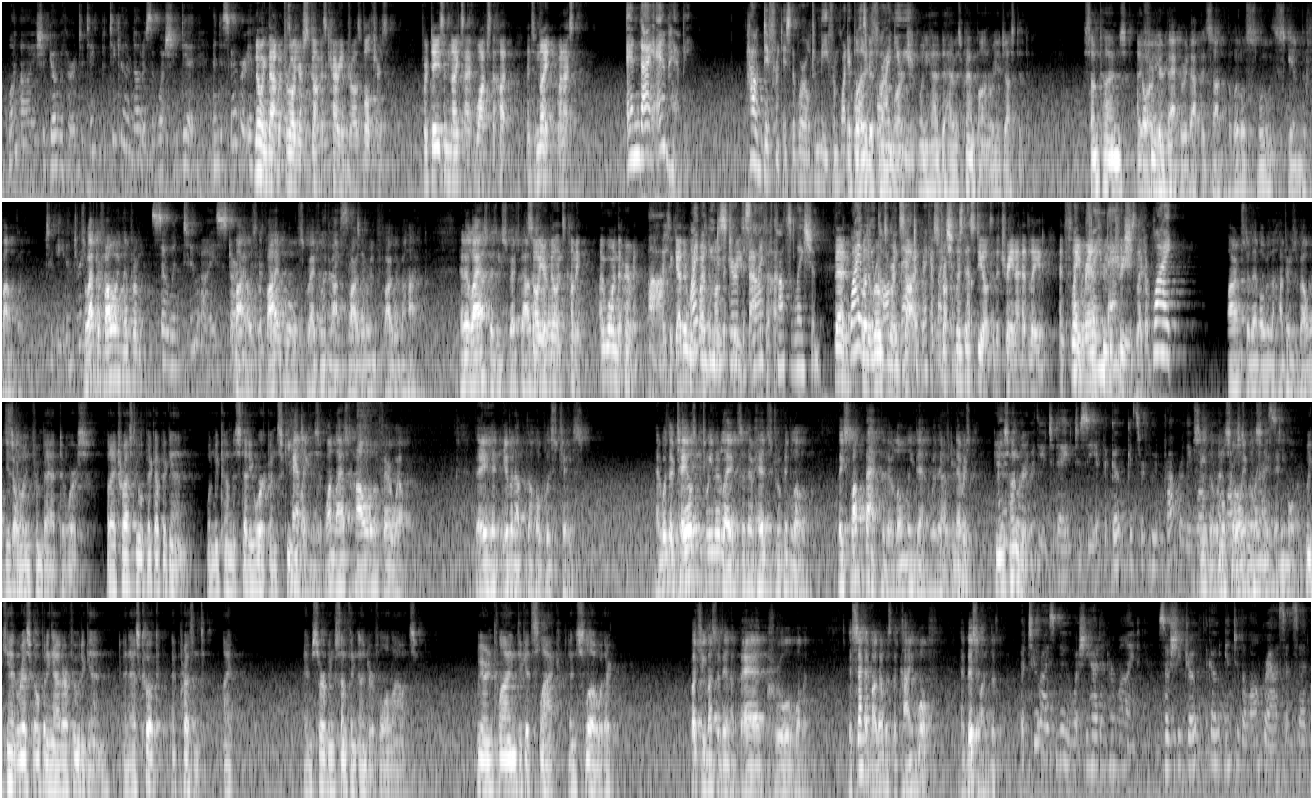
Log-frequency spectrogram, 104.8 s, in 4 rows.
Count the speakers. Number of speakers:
5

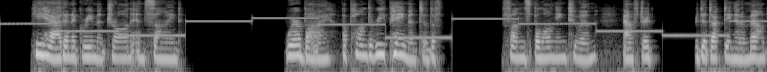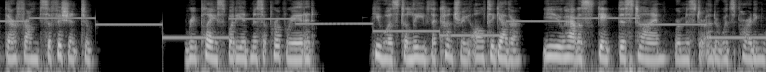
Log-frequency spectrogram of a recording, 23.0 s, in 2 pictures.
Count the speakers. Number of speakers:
1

